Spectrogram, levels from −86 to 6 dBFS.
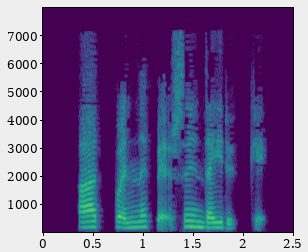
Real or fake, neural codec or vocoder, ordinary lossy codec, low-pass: fake; codec, 16 kHz, about 1 kbps, DyCAST, with the encoder's durations; MP3, 32 kbps; 7.2 kHz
